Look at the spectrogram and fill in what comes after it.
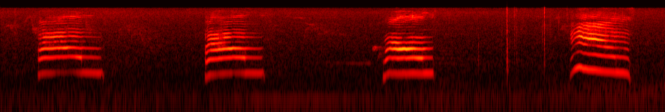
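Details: Pair of cats that cannot reach each other keep crying out: four long harmonic meows every two to three seconds, the last one rising then falling, with a couple of sharp clicks before it.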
